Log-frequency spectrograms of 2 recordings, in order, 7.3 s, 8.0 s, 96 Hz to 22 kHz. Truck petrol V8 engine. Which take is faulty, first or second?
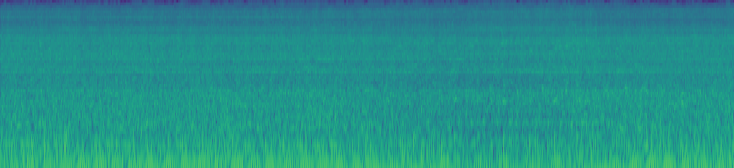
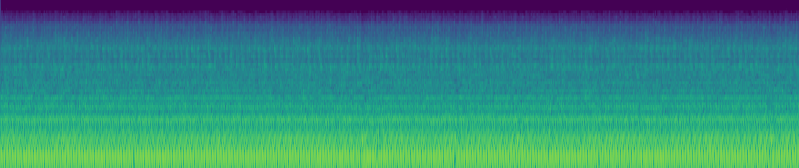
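first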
